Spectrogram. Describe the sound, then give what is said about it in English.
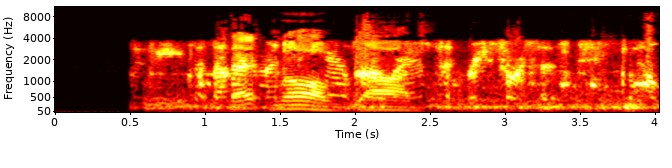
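A GPS navigation voice from a caller outside Portland comes through a narrow, tinny phone line, talking steadily for several seconds at a moderate level after a brief silent start. “Would you mind turning your GPS down, please?”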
